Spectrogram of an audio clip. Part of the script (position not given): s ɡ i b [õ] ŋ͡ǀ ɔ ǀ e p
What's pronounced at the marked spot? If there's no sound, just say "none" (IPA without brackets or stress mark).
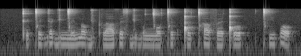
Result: o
